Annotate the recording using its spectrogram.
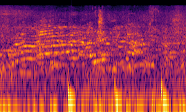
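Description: Crowd of people talking at once, children's voices among them, over background music with a low beat.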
